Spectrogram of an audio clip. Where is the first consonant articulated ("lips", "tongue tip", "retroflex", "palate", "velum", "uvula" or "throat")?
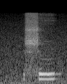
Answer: retroflex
